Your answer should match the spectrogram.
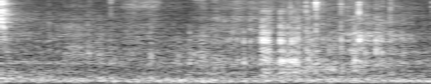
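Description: Faint handling of a cardboard chocolate box with a plastic window: a few soft rustles in the second half, over quiet room tone.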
